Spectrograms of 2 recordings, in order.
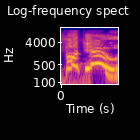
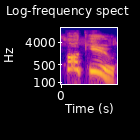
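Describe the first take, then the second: First: Very high, shouted comeback; high-pitched imitated shout; retold shouted retort. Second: High, half-voiced childish scream; retold kid's scream. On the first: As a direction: yell it back in mock outrage. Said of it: "I looked at you and I was like". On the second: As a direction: imitate a kid yelling, held back. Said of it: "he screamed".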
